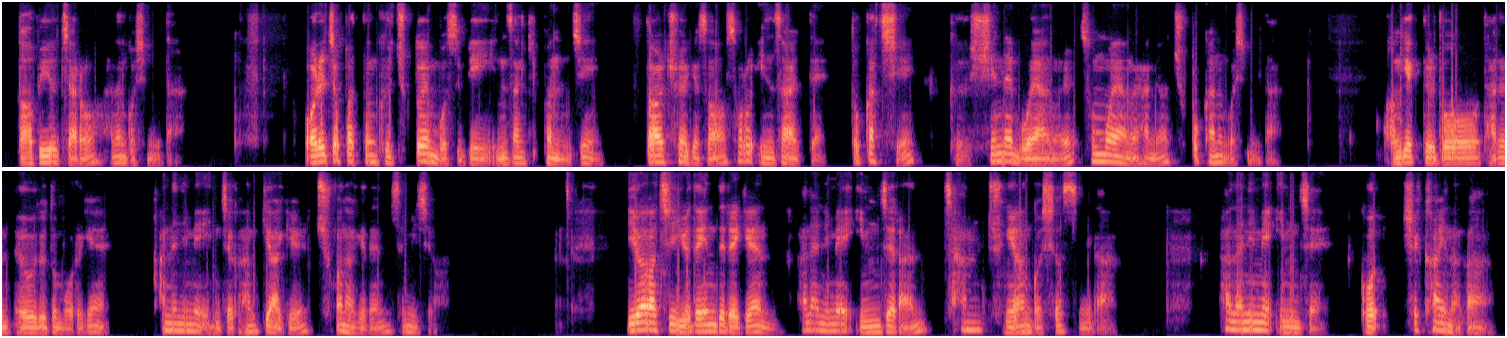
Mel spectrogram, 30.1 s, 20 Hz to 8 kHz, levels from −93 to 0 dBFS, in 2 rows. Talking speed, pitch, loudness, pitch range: 270 characters per minute, 105 Hz, -21 LUFS, 95-125 Hz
